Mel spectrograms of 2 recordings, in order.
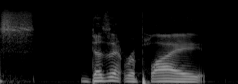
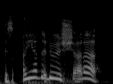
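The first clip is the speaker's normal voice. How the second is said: blunt paraphrase; 9 semitones higher, 3 dB quieter, much faster than usual. Retold or imitated. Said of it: "eh, my words".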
